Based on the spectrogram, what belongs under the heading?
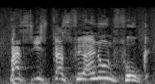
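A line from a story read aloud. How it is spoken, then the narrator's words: Witch calling out. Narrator (German): rief die Hoch- und Großmeisterhexe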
